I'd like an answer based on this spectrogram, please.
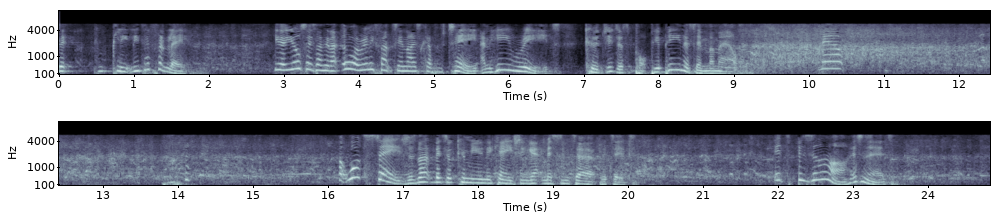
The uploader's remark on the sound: Recorded on tour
